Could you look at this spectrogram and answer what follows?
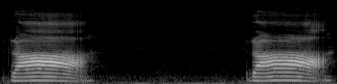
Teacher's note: I'm not using my lips ra to make that consonant sound I'm also not flicking my tongue too hard so I'm not going la la instead I am saying it with the L but it's a very very soft tongue flick · notice how it's a slightly rolled sound not with the lips notice my lips haven't moved at all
